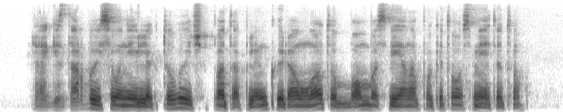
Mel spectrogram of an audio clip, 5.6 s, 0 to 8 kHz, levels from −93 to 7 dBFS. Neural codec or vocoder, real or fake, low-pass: none; real; 7.2 kHz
